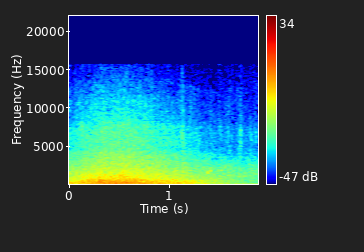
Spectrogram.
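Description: A wind-like swoosh sample used in music production, a broad rushing noise that swells loudly at the start and slowly fades out, heard alone with no speech.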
